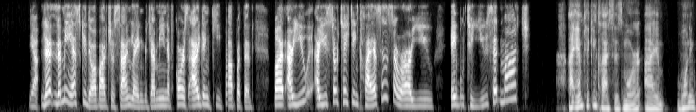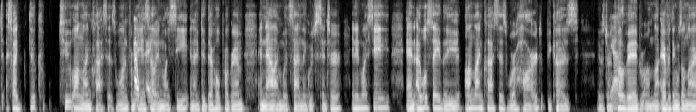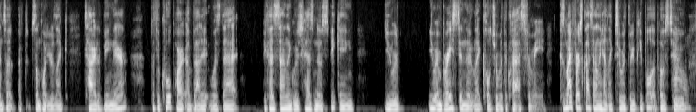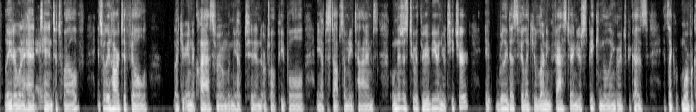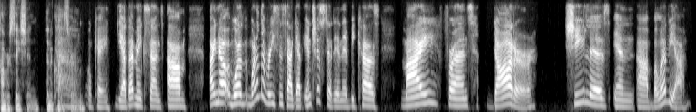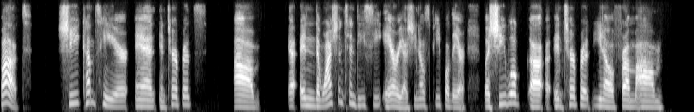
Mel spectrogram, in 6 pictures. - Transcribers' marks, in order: tapping
- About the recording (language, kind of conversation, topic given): English, unstructured, What goal have you set that made you really happy?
